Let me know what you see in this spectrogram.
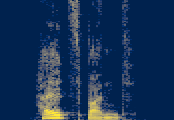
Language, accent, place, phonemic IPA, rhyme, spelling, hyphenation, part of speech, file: German, Germany, Berlin, /ˈhalsˌbant/, -ant, Halsband, Hals‧band, noun, De-Halsband.ogg
- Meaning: 1. a band of fabric, leather, or solid material worn around the neck: a collar, necklet, necklace 2. a necklace in the form of a chain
